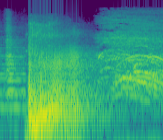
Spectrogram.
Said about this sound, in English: Mrs. Elephant, was that a toot? Oh, no. It was just my chair, Mr. Mouse. It's just creaking in a really bizarre way.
